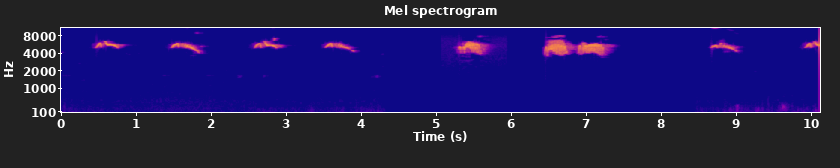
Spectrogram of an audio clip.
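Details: Black phoebe calling and singing: a run of high, thin downslurred chips at steady intervals, then doubled buzzy notes and more chips, clean and quiet between phrases.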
